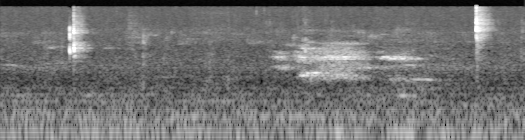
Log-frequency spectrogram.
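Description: A rooster crowing once, faintly, about three seconds in, the call lasting under two seconds. Two sharp clicks of eating at the table, one near the start and a louder one near the end.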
